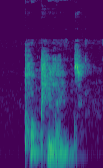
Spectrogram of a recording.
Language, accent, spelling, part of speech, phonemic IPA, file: English, Southern England, populate, verb / adjective, /ˈpɒp.jʊˌleɪt/, LL-Q1860 (eng)-populate.wav
- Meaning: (verb) 1. To supply with inhabitants; to people 2. To live in; to inhabit 3. To increase in number; to breed 4. To fill initially empty items in a collection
